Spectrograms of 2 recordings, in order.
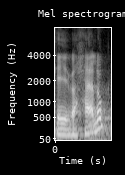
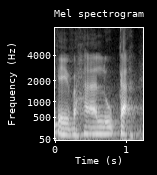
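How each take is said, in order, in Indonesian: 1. Kata terakhir berakhir pada konsonan mati. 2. Kata terakhir berakhir dengan vokal pendek. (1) "karena ujungnya dibaca mati" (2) "Kalau laki-laki"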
